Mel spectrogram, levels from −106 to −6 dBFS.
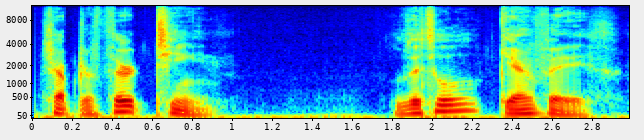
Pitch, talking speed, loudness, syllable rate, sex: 100 Hz, 60 wpm, -19 LUFS, 4.4 syllables/s, male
